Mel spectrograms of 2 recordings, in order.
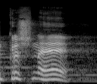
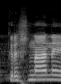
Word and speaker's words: कृष्ण: मैं अपनी कथा में कहा करता हूं, जो लोग महामंत्र गलत उच्चारण करते हैं, हरे कृष्णा कृष्णा कृष्णा हरे हरे, और जो लोग कहते हैं कृष्णा ने ऐसा किया, कृष्णा ने ऐसा किया, या भजन गाते हैं तो उसमें भी कृष्ण को कृष्णा बोलते हैं,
